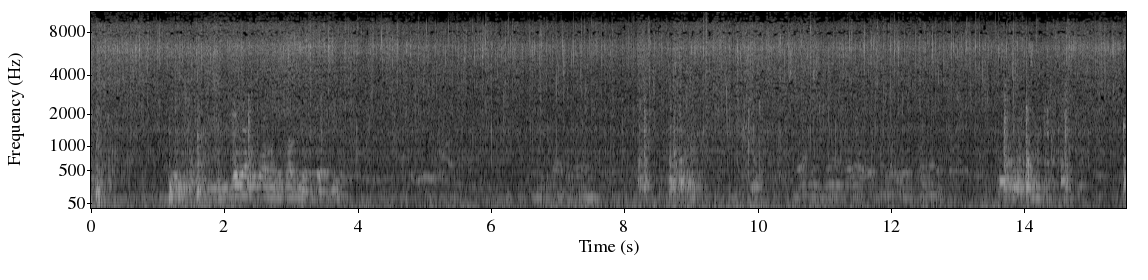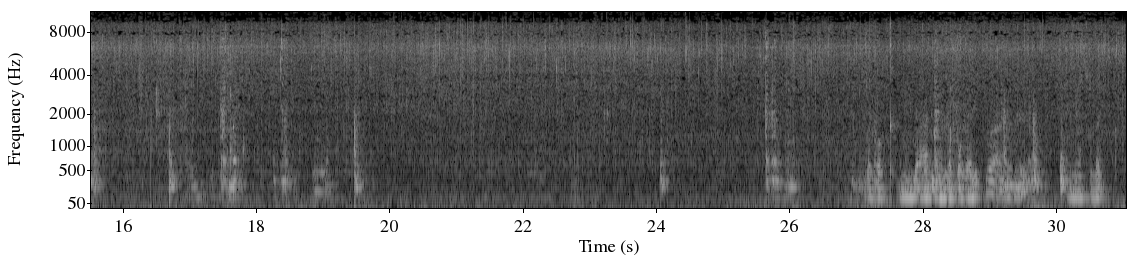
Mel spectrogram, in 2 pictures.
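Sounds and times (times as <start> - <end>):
curry sizzling in oil: 0.0 - 31.0
metal spoon scraping pan: 8.2 - 10.2, 13.6 - 14.9, 15.5 - 19.6, 25.6 - 26.3.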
